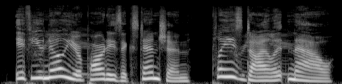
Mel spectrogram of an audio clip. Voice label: US female phone prompt If you know your partys extension please dial it now; lynne publishing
